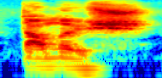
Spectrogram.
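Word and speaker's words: dolmuş: It's spelt Dolmus or something, Dolmus. But I think if you look up on the internet, it's pronounced Dolmush.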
